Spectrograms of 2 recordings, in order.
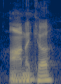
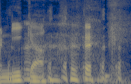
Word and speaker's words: Annika: And I learned Annika. Yes, Annika. Yes. Last week I could not get that down. I kept calling her Anika.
